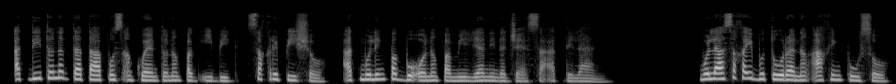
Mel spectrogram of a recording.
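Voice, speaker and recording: A woman's voice: on the low side, a little mellow, no echo, studio quality. A woman reading a scripted romantic drama as a storyteller, in an earnest, sentimental manner. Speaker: storyteller and channel narrator.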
